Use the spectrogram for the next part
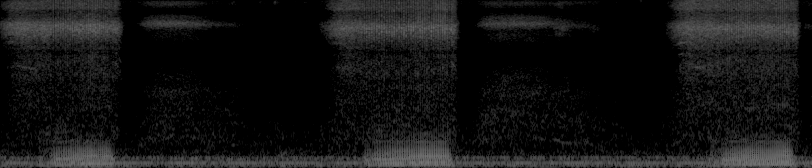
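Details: A French Bulldog called Solaimy snoring as she sleeps: three loud, rattling, buzzy snores, each around a second long and about three seconds apart, over a low steady hum.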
